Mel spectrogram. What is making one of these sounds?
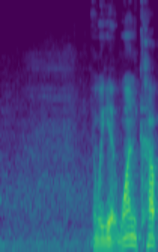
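Water pours from a kettle into a glass cup.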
